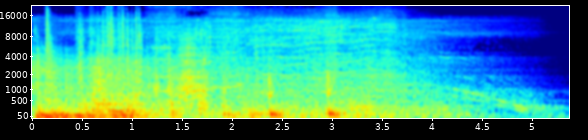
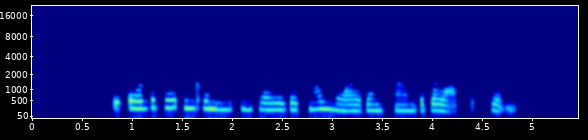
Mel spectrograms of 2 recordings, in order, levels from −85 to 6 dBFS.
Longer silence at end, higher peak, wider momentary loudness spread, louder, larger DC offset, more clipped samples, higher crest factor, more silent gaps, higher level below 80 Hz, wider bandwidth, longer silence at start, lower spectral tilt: second, 0.15 s vs 0.65 s; first, -2 dBFS vs -32 dBFS; first, 21 LU vs 10 LU; first, -18 LUFS vs -49 LUFS; neither; neither; about the same, 16 dB vs 18 dB; second, none vs 0.89-0.94 s, 1.47-1.51 s, 2.68-2.76 s, 3.54-3.63 s, 4.25-4.39 s, 4.48-4.56 s; first, -22 dBFS vs -80 dBFS; first, over 20 kHz vs 1.6 kHz; second, 0 s vs 0.8 s; first, -5 dB/octave vs -2 dB/octave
